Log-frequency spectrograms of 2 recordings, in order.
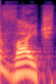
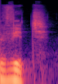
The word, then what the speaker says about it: Vite: francês, mas mas a palavra é francesa, então a pronúncia não é white que a gente fala, é vit.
